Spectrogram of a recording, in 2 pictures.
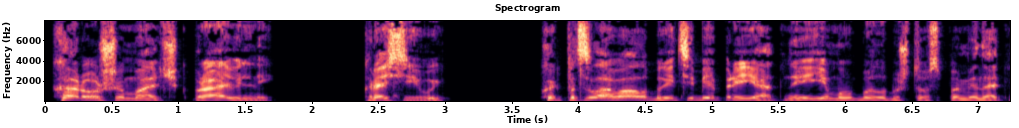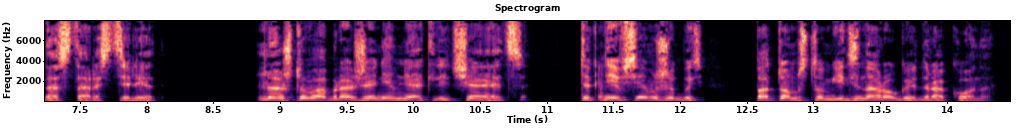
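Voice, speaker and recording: A drawling, sneering fat guardian spawned by chaos, as a man reading an audiobook puts him on. He teases with a lively, swooping pitch and a theatrical sneer, all smug amusement. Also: normal speed. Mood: mocking. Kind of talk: audiobook character voice.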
